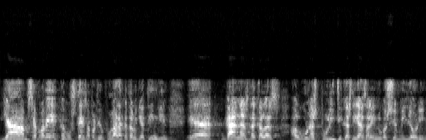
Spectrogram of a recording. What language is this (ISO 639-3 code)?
cat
